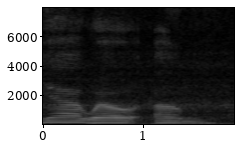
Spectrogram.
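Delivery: calm, nonchalant celebrity voice. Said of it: "like, a calm ass voice".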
